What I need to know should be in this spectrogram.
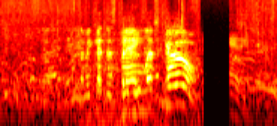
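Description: A man shouts loudly through a megaphone.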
